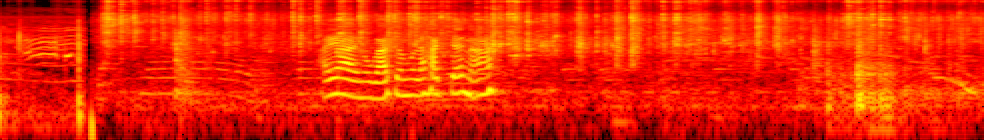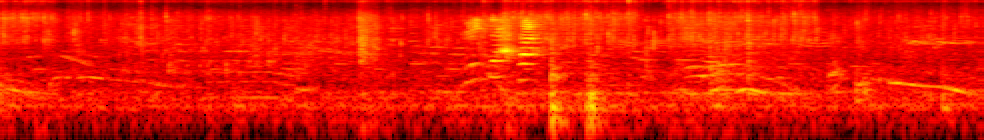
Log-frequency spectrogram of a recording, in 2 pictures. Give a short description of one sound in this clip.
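Dishes clink and scrape as they are washed.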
